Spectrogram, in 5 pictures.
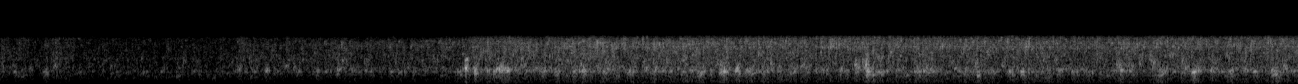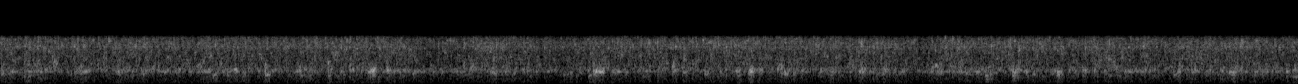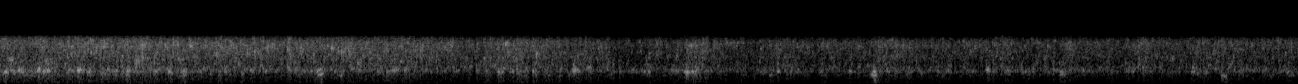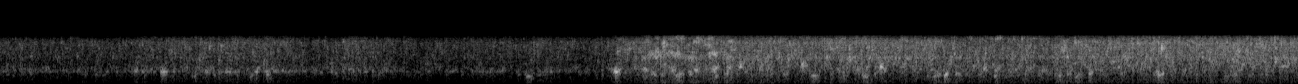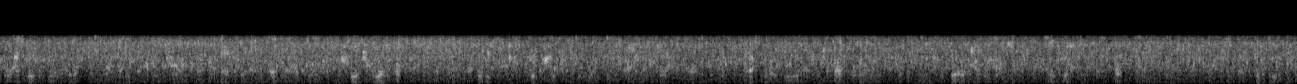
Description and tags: It's the sound of a torrent in the sud Tirol (Seefeld).
To the end of record you can heard the torrent's water under a small bridge.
